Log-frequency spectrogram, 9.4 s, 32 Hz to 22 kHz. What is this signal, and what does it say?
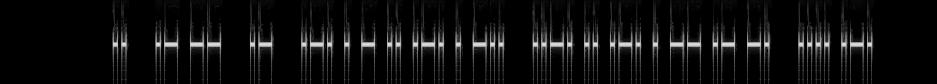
Morse code, heard as a keyed tone, about 28 wpm, 700 Hz. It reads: I AM A RETIRED FIREMAN HR
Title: Common QSO Phrases Encore 28wpm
